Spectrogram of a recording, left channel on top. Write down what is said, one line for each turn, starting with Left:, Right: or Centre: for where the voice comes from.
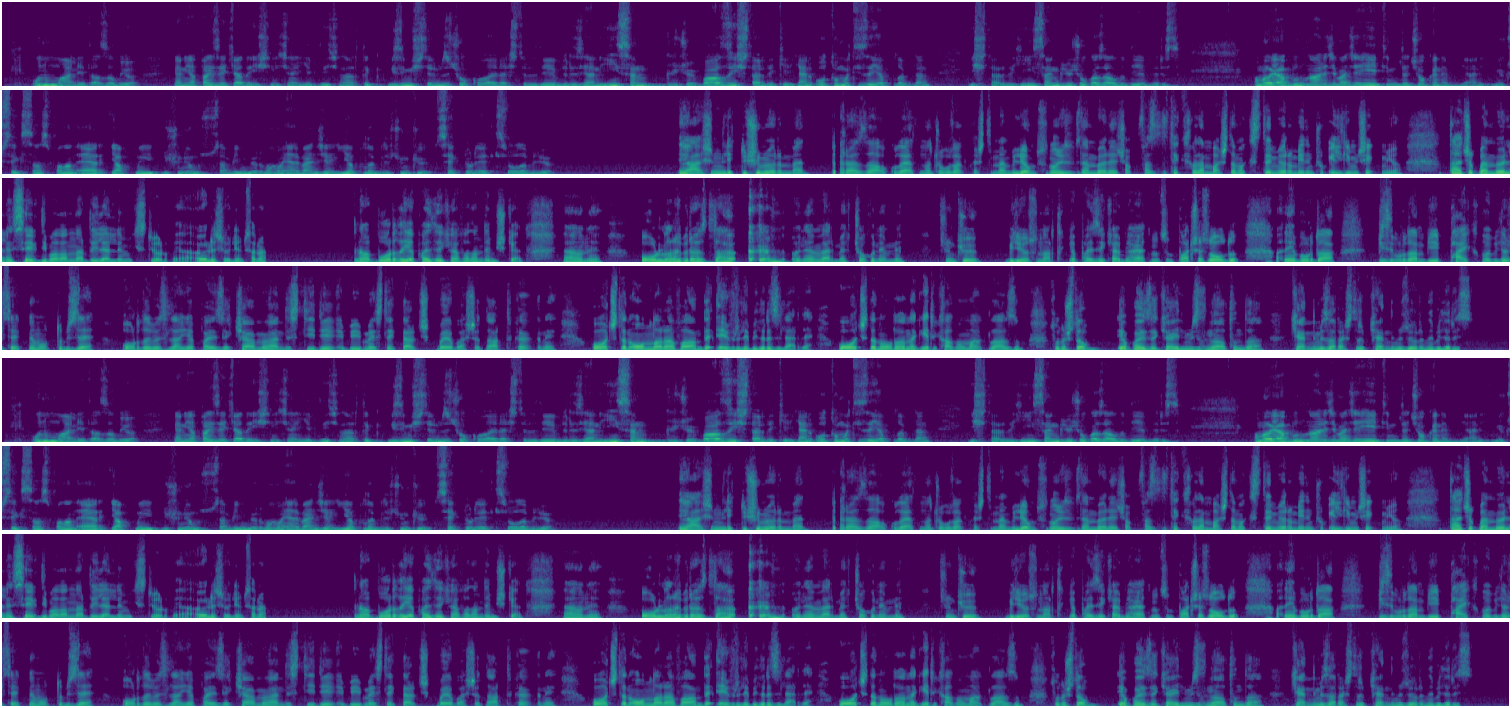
Right: onun maliyeti azalıyor. Yani yapay zeka da işin içine girdiği için artık bizim işlerimizi çok kolaylaştırdı diyebiliriz. Yani insan gücü bazı işlerdeki yani otomatize yapılabilen işlerdeki insan gücü çok azaldı diyebiliriz. Ama ya bunun harici bence eğitim de çok önemli. Yani yüksek lisans falan eğer yapmayı düşünüyor musun sen bilmiyorum ama yani bence yapılabilir çünkü sektörde etkisi olabiliyor.
Left: Ya şimdilik düşünmüyorum ben. Biraz daha okul hayatından çok uzaklaştım ben biliyor musun? O yüzden böyle çok fazla tekrardan başlamak istemiyorum. Benim çok ilgimi çekmiyor. Daha çok ben böyle sevdiğim alanlarda ilerlemek istiyorum ya. Öyle söyleyeyim sana. Ya bu arada yapay zeka falan demişken yani oralara biraz daha <clears throat> önem vermek çok önemli. Çünkü biliyorsun artık yapay zeka bir hayatımızın parçası oldu. Hani burada biz buradan bir pay kapabilirsek ne mutlu bize. Orada mesela yapay zeka mühendisliği diye bir meslekler çıkmaya başladı artık hani o açıdan onlara falan da evrilebiliriz ileride. O açıdan oradan da geri kalmamak lazım. Sonuçta yapay zeka elimizin altında kendimiz araştırıp kendimiz öğrenebiliriz.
